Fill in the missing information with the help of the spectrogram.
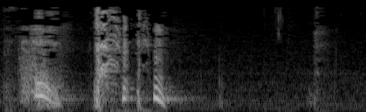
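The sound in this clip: A few harsh coughs and some throat clearing in short, loud bursts, followed by near quiet with a couple of faint small sounds.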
